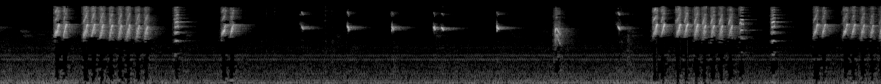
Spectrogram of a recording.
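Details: Cucak kinoy song for tutoring songbirds and luring wild ones: long grating buzzy rattles at the start and end, framing a middle run of high, evenly repeated downward-sliding chips.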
